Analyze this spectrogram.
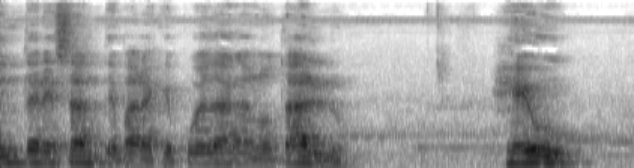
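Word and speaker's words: Jehú: para que puedan anotarlo jeú que se pronuncia en el hebreo yehu porque la J no es parte del abecedario hebreo significa ya es él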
